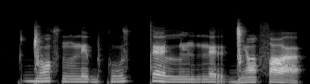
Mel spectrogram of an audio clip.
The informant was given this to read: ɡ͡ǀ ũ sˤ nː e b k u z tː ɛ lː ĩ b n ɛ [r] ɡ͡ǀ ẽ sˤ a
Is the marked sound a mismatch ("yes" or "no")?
no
